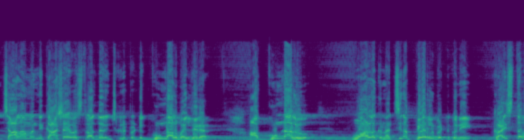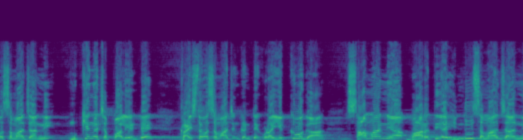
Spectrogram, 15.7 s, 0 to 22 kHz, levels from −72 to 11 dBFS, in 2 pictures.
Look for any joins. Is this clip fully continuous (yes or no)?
yes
